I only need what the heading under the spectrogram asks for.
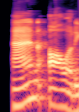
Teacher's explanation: ಅವರ್ so ಇಲ್ಲಿ ಏನಾಗ್ತಾ ಇದೆ ನೋಡಿ ತುಂಬಾ ಇಂಟರೆಸ್ಟಿಂಗ್ ಇದು ಆನ್ ಅವರ್ ಎಚ್ ಸೈಲೆಂಟ್ ಆಗ್ತಾ ಇದೆ ಇಲ್ಲಿ ಅ ಸೌಂಡ್ ಬರ್ತಾ ಇದೆ ಆನ್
